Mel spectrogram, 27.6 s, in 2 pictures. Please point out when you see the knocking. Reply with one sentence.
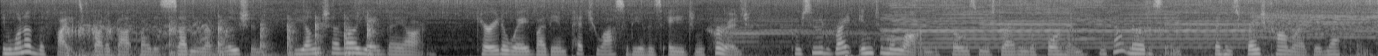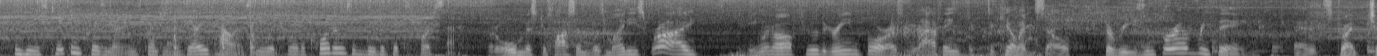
You can hear the knocking from 1.6 to 4.0 s and from 15.4 to 16.4 s.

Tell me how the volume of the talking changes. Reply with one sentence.
The loudness of the talking stays about the same.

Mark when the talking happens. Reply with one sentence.
The talking can be heard from 0.0 to 27.5 s.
